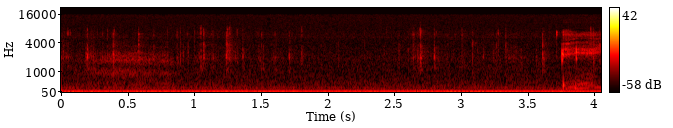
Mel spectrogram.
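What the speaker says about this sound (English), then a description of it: "I'm playing on keyboard because I'm old school" Keys clacking on a BBC Micro keyboard during a game of Elite, quick irregular taps over a steady low hum, with a brighter burst of sound near the end.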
